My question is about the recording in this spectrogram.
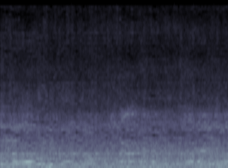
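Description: Forklift engine running with a steady hum, with men's voices briefly over it.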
